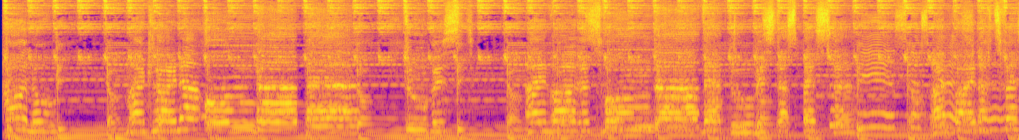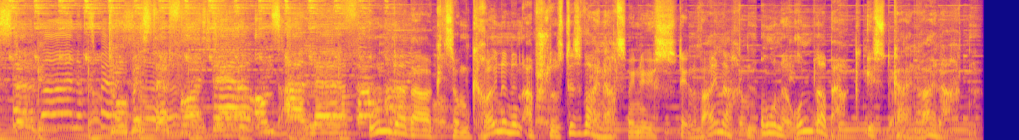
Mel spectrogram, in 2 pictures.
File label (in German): Spot Weihnacht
